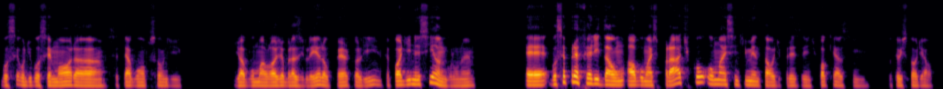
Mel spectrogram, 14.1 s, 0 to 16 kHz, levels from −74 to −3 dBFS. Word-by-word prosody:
você 110 +4 -6
onde 115 -2 -4
você 115 0 -2
mora, 105 -2 +2
você - - -20
tem 110 - -1
alguma 105 0 -2
opção 105 +1 -7
de 100 -2 -12 0.8
de 110 - -5
alguma 105 0 0
loja 105 +1 +2
brasileira 105 +3 -1
ou 105 - -4
perto 105 +2 -3
ali, 115 +7 -5
você - - -12
pode 125 +2 +1
ir 145 - -1
nesse 145 +7 0
ângulo, 100 - -1
né. 105 +2 -7 0.8
Eh, 120 +1 +6
você 145 +9 +2
prefere 195 -7 +4
dar 130 -2 +5
um 120 +1 +1
algo 120 0 +4
mais 115 -1 +1
prático 180 +9 +2
ou 200 -7 +1
mais 140 -2 +1
sentimental 120 -4 -2
de 105 - -15
presente? 105 -3 -9
Qual 115 -2 -2
que - - -15
é 115 - -1
assim, 100 -2 -12 0.4
o - - -22
teu 110 - -5
historial? 105 -2 -7
110 Hz, 180 wpm, -23 LUFS, 105-125 Hz, 0.8 s, Eh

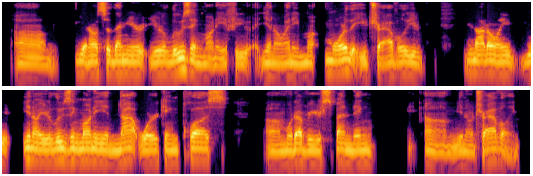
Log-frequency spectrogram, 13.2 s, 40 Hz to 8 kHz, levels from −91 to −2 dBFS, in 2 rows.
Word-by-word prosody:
um, 80 -5 -3 0.2
you 100 +1 +1
know? 90 +1 +2
So 90 - +3
then 95 +1 +2
you're 95 -1 0
you're 90 +2 +1
losing 95 -1 +3
money 75 -1 -4
if 80 - -8
you 80 -1 -2
you 90 - -2
know, 85 0 -4
any 85 -1 -2
mo 90 +1 -2
more 100 +2 +4
that - - 0
you 85 - -3
travel, 90 +3 +1
you're 90 -3 -2 0.5
you're 100 0 -5
not 95 0 +3
only 95 -2 +3 0.2
you're 95 -1 -2 0.2
you 110 - +3
know, 100 - +3
you're 90 0 +2
losing 100 0 +2
money 100 -1 +2
and 85 0 -2
not 100 -1 +1
working 90 0 0
plus, 100 -2 +2 0.5
um, 85 +1 -3
whatever 90 0 +3
you're 85 0 -1
spending, 90 -3 +1 0.4
y - - -18
um, 80 -3 -4
you 85 - -3
know, 80 -1 -5
traveling. 100 -8 -2
90 Hz, 190 wpm, -16 LUFS, 85-95 Hz, 0.5 s, more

